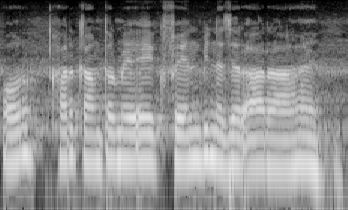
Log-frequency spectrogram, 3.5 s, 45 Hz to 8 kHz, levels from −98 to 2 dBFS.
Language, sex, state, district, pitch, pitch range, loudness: Hindi, male, Arunachal Pradesh, Papum Pare, 145 Hz, 135-150 Hz, -14 LUFS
